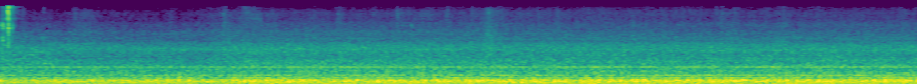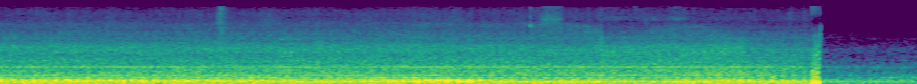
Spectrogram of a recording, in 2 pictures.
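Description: Steady rumble and hum of a moving passenger train heard from inside the carriage. Near the end a single sharp thump, after which the sound turns much quieter and duller.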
